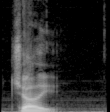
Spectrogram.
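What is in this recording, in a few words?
"jèui", Cantonese; pursue, catch up with; 追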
